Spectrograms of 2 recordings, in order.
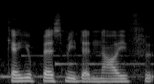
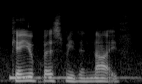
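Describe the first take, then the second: First: Knife is said with Japanese-style syllables, like naifu. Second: Knife is said with a plain English pronunciation. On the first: A Japanese listener will more likely understand it. The speaker calls it right. "you pronounce it in their alphabet" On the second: A Japanese listener will not understand it. The speaker calls it wrong. "They will not understand"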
